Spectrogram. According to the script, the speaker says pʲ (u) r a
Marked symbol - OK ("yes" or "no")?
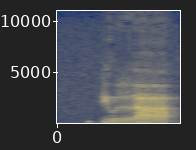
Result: yes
